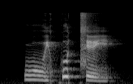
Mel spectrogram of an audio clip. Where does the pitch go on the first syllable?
low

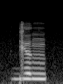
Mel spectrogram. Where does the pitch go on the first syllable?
high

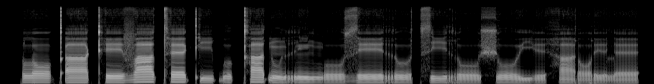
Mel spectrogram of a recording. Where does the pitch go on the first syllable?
low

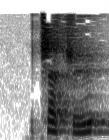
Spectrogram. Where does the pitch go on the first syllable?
falling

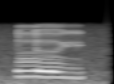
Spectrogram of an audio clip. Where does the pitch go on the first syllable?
low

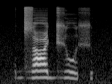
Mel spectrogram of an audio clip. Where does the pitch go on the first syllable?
high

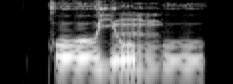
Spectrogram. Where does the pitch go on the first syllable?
low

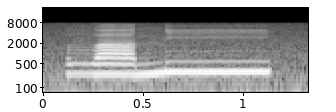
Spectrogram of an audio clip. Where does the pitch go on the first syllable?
low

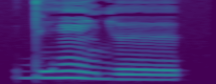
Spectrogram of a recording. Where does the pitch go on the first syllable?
falling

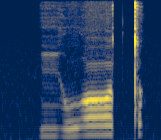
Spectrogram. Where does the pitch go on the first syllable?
low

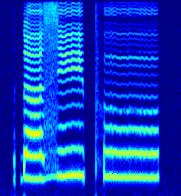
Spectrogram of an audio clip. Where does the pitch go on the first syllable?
high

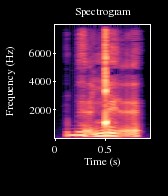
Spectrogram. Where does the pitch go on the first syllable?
falling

